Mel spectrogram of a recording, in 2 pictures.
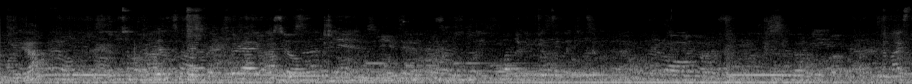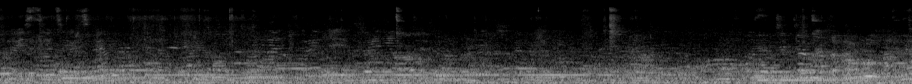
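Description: A crowd of people chatters quietly in a large echoing space.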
